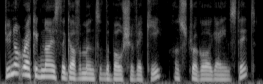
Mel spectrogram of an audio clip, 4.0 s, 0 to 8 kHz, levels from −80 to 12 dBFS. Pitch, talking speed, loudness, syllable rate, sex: 150 Hz, 180 wpm, -20 LUFS, 6.1 syllables/s, male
